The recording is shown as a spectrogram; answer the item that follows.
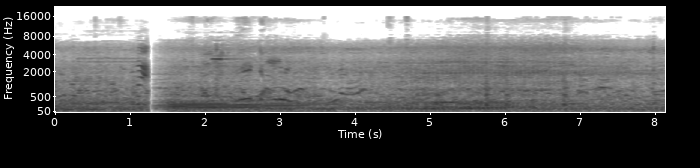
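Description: Indistinct background voices over a steady low engine-like hum, the sound cutting out abruptly for an instant a little over a second in.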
